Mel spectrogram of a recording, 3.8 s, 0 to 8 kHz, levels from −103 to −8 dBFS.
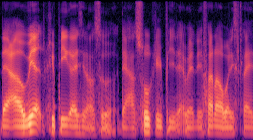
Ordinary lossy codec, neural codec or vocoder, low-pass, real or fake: none; none; none; real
